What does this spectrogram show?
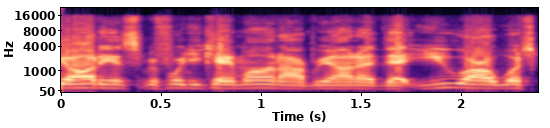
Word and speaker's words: Aubriana: It is pronounced Aubriana, correct? Yes, you got it.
